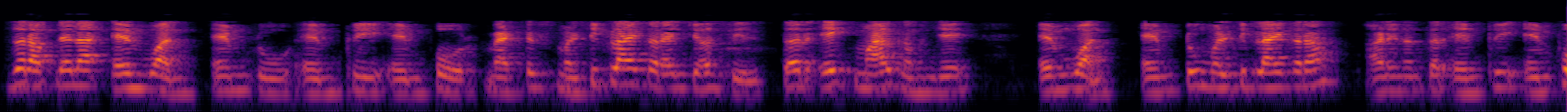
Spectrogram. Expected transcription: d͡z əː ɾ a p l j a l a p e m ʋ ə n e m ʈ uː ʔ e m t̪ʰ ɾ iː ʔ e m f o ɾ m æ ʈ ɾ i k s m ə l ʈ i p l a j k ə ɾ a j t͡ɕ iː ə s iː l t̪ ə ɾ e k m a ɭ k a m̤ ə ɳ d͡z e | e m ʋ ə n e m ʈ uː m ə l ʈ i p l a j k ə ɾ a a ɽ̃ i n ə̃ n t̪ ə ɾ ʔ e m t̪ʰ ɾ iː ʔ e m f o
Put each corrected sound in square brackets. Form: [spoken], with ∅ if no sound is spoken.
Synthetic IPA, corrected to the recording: d͡z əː ɾ a p l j a l a [ʔ] e m ʋ ə n e m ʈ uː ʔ e m t̪ʰ ɾ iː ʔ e m f o ɾ m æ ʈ ɾ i k s m ə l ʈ i p l a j k ə ɾ a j t͡ɕ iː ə s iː l t̪ ə ɾ e k m a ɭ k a m̤ ə ɳ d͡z e | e m ʋ ə n e m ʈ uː m ə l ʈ i p l a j k ə ɾ a a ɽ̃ i n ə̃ n t̪ ə ɾ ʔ e m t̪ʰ ɾ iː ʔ e m f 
